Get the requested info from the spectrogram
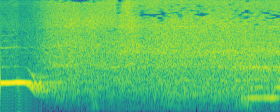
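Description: Dyson Airwrap hair styler with a round brush attachment blowing air: a steady rush of air. A short rising "wouh" of a woman's voice overlaps it at the very start.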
